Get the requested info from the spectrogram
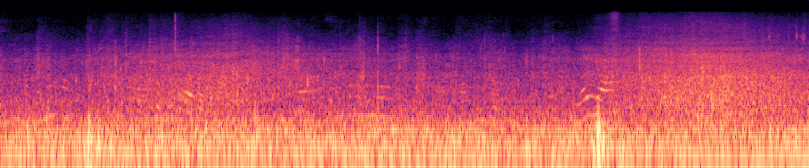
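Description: Wind rumbling on the microphone under a faint murmur of distant crowd voices, with a single sharp thump about six seconds in.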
